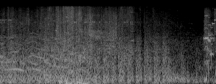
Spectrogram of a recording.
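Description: Dense burst of gunfire from a sentry gun in Call of Duty Vanguard, loud and continuous for a couple of seconds, with game voices over it.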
